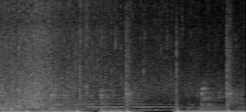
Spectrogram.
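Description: A show's intro sting: a water-splash sound effect fading over about the first second, over music with deep bass notes and sharp drum hits.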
